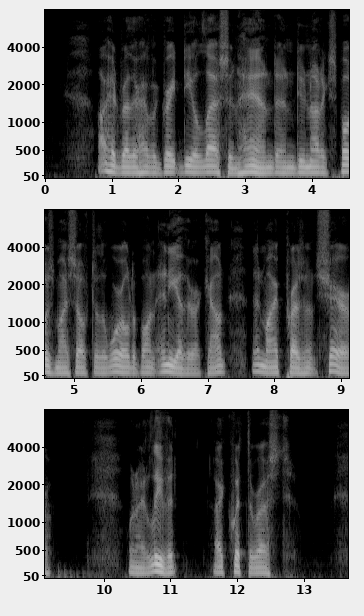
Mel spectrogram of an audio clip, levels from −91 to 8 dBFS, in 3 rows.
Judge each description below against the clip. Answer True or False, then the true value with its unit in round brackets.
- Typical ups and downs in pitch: False (1.9 semitones)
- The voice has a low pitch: True (100 Hz)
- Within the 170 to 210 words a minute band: False (150 wpm)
